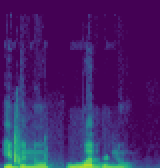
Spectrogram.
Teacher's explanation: Hamzatul Wasl, you don't pronounce it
